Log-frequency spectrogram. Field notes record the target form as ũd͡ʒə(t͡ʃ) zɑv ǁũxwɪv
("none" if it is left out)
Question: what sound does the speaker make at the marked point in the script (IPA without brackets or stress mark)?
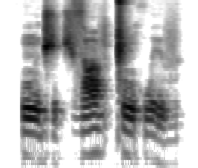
t͡ʃ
